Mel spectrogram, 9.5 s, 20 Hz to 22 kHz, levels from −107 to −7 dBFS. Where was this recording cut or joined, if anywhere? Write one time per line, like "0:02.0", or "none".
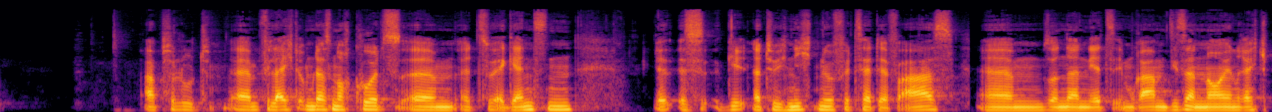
0:07.3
